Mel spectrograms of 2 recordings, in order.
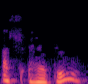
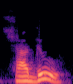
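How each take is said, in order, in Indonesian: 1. Dimulai dengan vokal sebelum 'sh'. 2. Vokal di awal dihilangkan, dimulai dengan 'sh'. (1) "padahal asyhadu" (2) "Menghilangi hamzahnya asyhadu"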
